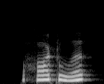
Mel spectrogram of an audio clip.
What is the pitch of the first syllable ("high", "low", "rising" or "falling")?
rising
